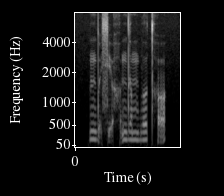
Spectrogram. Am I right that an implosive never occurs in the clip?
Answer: yes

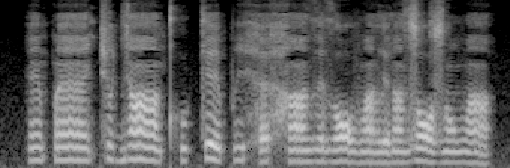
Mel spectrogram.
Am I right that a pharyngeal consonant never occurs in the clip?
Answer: yes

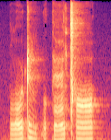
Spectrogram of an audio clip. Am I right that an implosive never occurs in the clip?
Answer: no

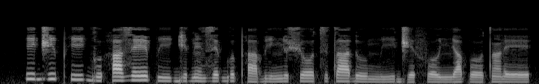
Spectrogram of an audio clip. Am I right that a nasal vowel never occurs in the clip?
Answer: no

